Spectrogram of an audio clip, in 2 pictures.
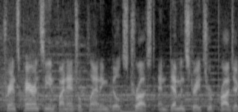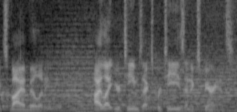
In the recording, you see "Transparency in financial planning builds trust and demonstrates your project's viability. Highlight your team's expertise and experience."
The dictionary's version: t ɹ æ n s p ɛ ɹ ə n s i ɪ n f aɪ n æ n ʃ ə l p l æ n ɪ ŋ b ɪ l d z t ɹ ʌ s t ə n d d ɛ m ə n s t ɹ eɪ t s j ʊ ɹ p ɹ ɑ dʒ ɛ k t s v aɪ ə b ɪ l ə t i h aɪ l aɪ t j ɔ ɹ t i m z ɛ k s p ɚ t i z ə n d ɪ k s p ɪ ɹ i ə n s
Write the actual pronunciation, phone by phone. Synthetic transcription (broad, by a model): t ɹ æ n s p ɛ ɹ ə n s i ɪ n f aɪ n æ n ʃ l p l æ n ɪ ŋ b ɪ l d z t ɹ ʌ s t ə n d d ɛ m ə n s t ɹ eɪ t s j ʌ ɹ p ɹ ɑ dʒ ɛ k t s v aɪ ə b ɪ l ə t i h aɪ l aɪ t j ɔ ɹ t i m z ɛ k s p ɚ t i z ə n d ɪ k s p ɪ ɹ i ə n s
